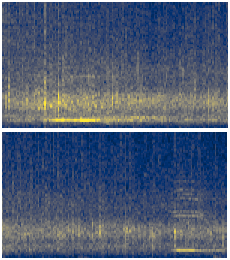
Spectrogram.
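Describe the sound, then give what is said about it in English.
Church audience clapping their hands together during a service. Many hands make dense, continuous applause that stays fairly faint and steady for the whole stretch. “Can you clap your hands?”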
